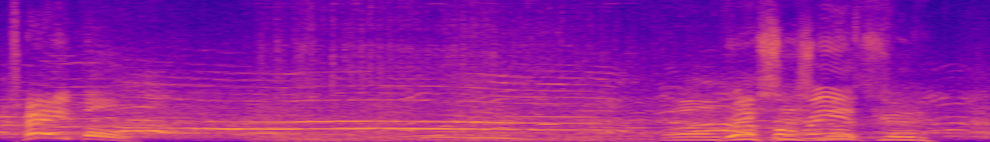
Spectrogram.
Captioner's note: table rattles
